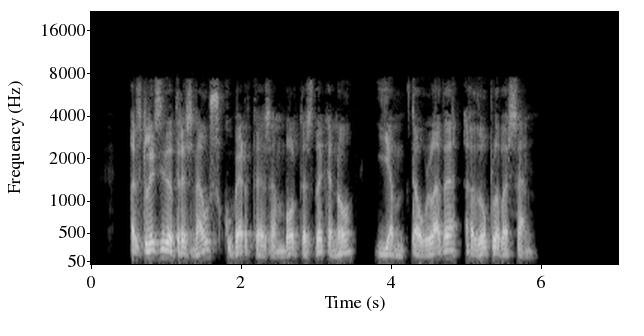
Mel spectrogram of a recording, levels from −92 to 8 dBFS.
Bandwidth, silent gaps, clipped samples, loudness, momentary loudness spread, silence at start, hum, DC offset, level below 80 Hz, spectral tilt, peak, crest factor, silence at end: 7.6 kHz; 3.63-3.77 s; under 0.1%; -18 LUFS; 7 LU; 0.55 s; none; under 0.1%; -60 dBFS; -5.5 dB/octave; -2 dBFS; 16 dB; 1.15 s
